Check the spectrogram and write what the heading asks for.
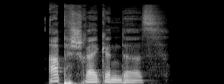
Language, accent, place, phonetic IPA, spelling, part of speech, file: German, Germany, Berlin, [ˈapˌʃʁɛkn̩dəs], abschreckendes, adjective, De-abschreckendes.ogg
- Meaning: strong/mixed nominative/accusative neuter singular of abschreckend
